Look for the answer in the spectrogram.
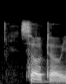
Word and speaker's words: Soto: Soto, yeah.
